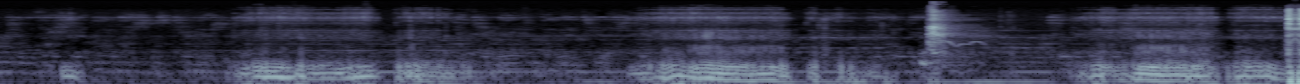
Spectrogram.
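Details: A dog snoring loudly with low, rattling snores in a steady rhythm, about one every three seconds, over faint background noise; snoring.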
